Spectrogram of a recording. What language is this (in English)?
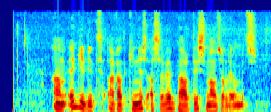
Georgian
